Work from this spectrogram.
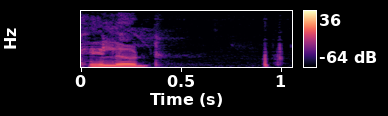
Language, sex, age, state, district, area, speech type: Santali, male, 45-60, West Bengal, Bankura, rural, read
